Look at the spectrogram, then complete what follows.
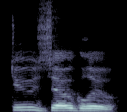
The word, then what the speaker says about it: Duzoglu: My name is Duzoglu. That's how you pronounce it, Kevin. Duzoglu. Not that hard, right?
